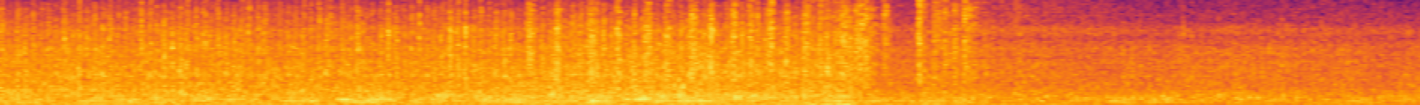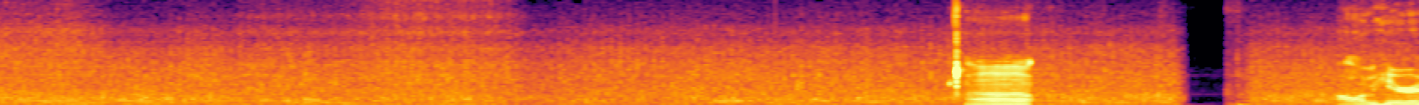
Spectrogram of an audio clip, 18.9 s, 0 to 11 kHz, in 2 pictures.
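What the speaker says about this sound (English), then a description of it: "All I'm hearing is somebody else's plane." A propeller airplane engine droning in a flight simulator game, with a Ford Tri-Motor 5-AT in the scene. The steady loud roar shifts in tone partway through, then a brief harsh burst and a sudden dropout occur near the end.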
